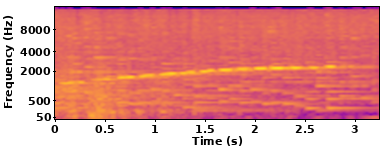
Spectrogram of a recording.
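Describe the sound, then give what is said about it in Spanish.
An eerie, drawn-out whistle glides slowly upward in pitch and holds, the characteristic whistle of a spectre from a Venezuelan legend, floating above a dark, droning musical backdrop with a low rumble at the start. “Durante el trayecto, el silbido característico del espectro acompañó sus pasos.”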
